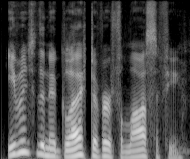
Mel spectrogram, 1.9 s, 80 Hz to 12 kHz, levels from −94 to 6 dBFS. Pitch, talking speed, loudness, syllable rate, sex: 150 Hz, 220 wpm, -16 LUFS, 7.0 syllables/s, male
